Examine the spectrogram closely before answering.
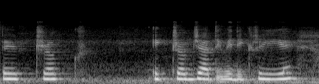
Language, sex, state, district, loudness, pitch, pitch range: Hindi, female, Gujarat, Valsad, -15 LUFS, 250 Hz, 245-255 Hz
